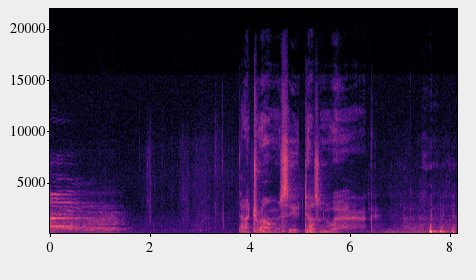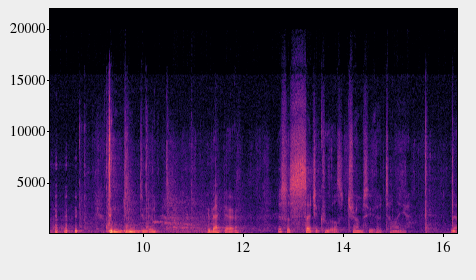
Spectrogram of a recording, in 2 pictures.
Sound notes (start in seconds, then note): 6.8 audience chuckling; 7.4 chuckling; 9.5 imitating a drum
